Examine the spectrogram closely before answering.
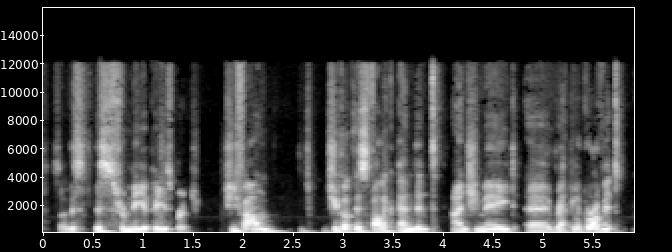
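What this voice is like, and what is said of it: County Durham English accent. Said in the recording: “this is a County Durham accent”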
